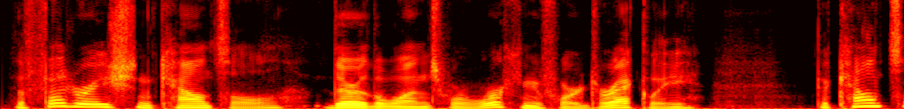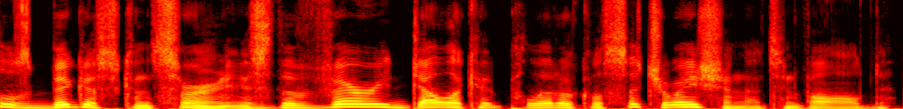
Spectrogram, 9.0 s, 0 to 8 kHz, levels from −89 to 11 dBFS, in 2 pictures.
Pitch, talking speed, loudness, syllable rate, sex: 135 Hz, 135 wpm, -18 LUFS, 5.5 syllables/s, male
